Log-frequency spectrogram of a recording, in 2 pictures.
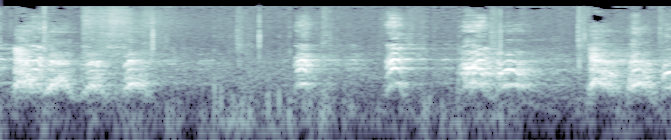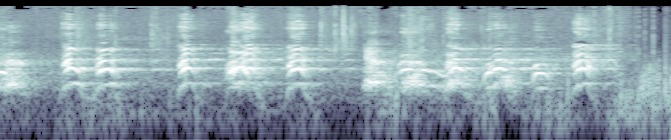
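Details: Barking dog in Pyrga: a few barks, a short lull, then a steady rhythmic series of bright, tonal barks roughly every half second.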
